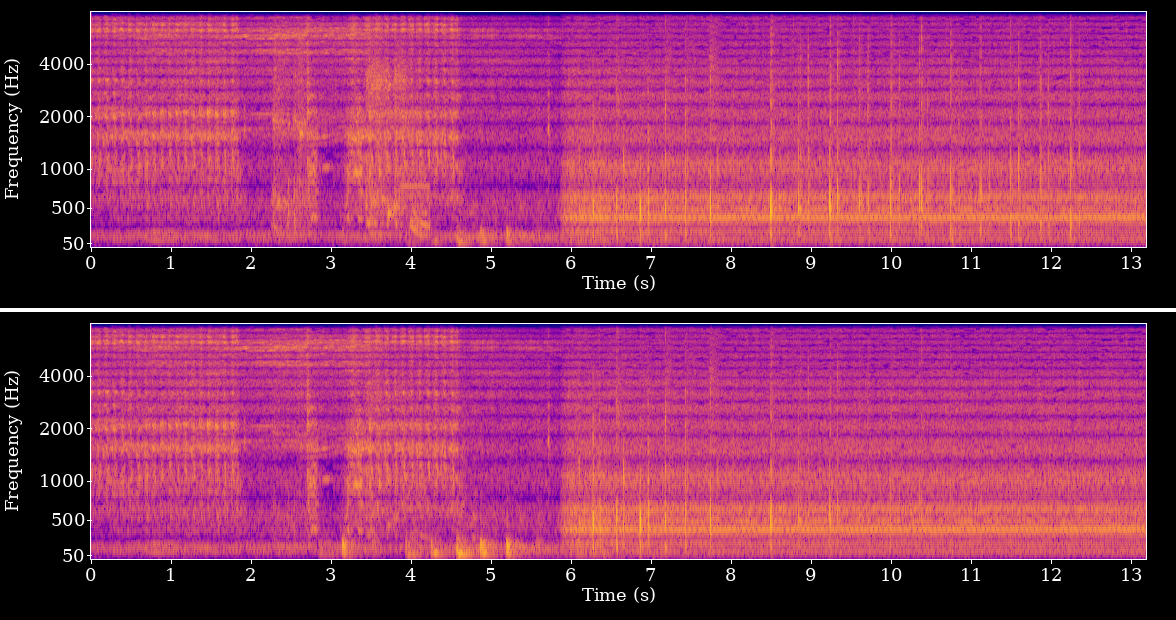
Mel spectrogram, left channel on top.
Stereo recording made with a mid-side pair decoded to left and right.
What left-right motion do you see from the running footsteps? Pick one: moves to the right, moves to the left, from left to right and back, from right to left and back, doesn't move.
moves to the left.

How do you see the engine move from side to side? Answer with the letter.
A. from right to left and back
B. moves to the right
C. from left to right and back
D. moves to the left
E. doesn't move
E.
